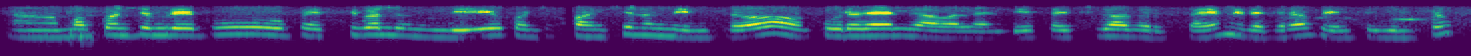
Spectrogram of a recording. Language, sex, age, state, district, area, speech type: Telugu, female, 18-30, Andhra Pradesh, Sri Satya Sai, urban, conversation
